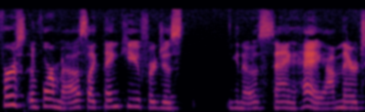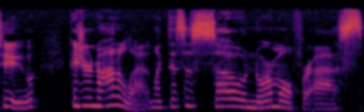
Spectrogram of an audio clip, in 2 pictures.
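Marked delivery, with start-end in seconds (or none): none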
